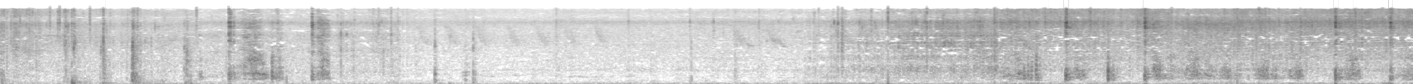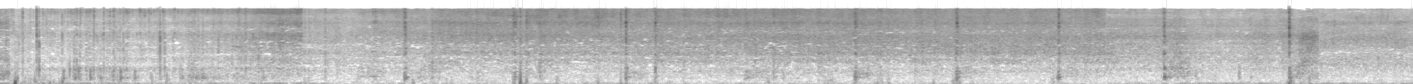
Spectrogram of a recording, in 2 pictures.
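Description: Onions, spice masala and jackfruit frying in hot oil in a kadhai, with a metal spatula stirring and scraping against the pan in scattered clicks. The sizzle is faint at first, swells about a third of the way in, and grows louder again around the middle.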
